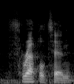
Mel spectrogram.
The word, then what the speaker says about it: Threapleton: Brian Cranston, Michael Sarah, Scarlett Johansson, and Mia Threppelton. Did I pronounce that right?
